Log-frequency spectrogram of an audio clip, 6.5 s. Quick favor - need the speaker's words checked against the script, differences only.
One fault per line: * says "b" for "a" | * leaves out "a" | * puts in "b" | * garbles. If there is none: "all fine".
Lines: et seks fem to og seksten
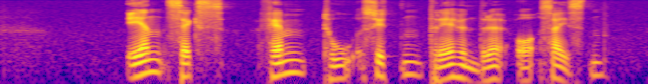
* says "en" for "et"
* puts in "sytten tre hundre"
